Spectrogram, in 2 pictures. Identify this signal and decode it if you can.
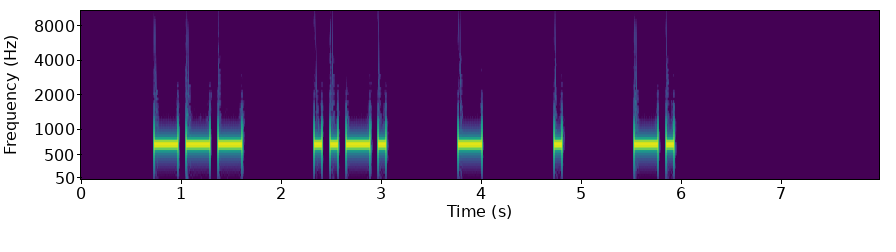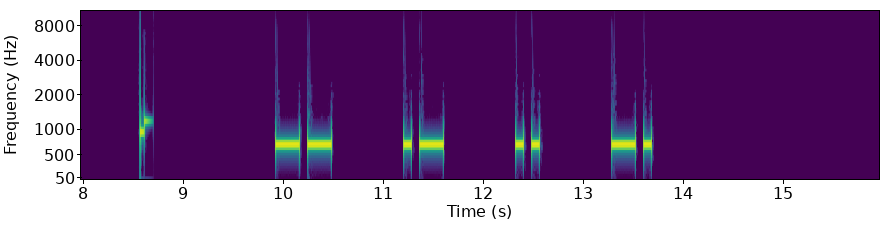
Morse code, heard as a keyed tone, about 15 wpm, spaced as for 9 wpm, 700 Hz. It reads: OFTEN MAIN
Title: 3x Character Spacing - Top 500 Words - 15wpm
